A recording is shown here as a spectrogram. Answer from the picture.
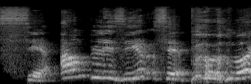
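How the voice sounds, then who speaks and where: A woman with a Ukrainian accent speaks at a very slow pace, and audible room echo surrounds her voice. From Ukraine. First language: Ukrainian or Russian (speaking French). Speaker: aspiring career coach, former logistics manager. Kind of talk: interview testimony. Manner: halting.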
